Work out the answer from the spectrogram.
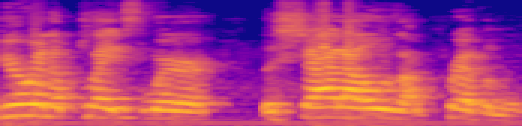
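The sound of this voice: A woman with a fairly high pitch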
